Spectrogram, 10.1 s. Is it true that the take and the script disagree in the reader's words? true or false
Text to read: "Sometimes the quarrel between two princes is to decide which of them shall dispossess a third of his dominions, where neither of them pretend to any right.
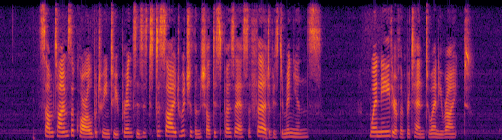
false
